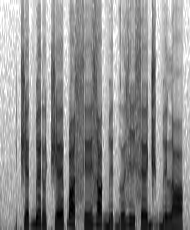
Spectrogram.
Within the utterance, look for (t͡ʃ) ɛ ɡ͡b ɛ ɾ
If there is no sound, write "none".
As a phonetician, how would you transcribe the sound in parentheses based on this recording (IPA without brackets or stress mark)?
t͡ʃ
